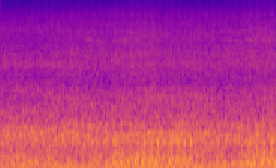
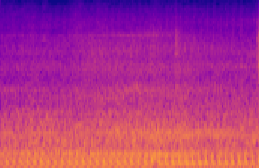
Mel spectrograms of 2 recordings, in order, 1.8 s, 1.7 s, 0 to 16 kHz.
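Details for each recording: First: Generac GP3300i (model G0071532) generator that won't shut off: the small engine drones with a slow once-a-second rise and fall and keeps running after switch-off; the switch tested good, and the igniter circuit connector was loose and not clipped down. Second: Generac GP3300i inverter generator (model G0071532), in for not shutting off, restarted and running with voltage and frequency in spec: smooth, even drone with no misses or surging; normal running.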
